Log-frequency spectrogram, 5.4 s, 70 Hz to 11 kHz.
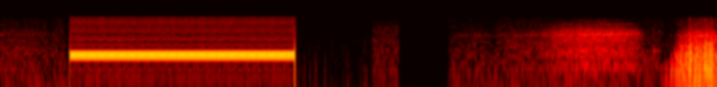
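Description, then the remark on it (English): A loud, steady telephone dial tone hums for under two seconds as a person dials their phone line to call someone back in, then cuts off abruptly, followed by a brief silence and soft rustling, breathy noise. “Let's see if I can get him back in. 1 7 dial.”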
